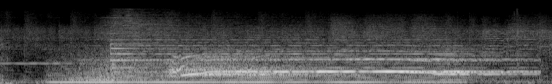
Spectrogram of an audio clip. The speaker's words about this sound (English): gonna play that other cat sound I got.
